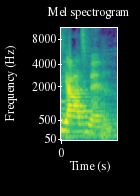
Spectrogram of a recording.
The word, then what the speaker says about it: Yasmin: okay I was like my name's Yasmin cuz that's how you pronounce my name in English and he was like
